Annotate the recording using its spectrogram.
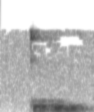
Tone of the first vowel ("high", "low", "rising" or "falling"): low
